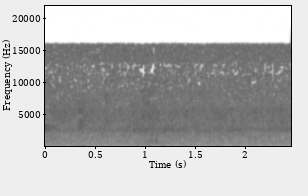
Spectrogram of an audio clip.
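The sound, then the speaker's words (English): Steady, quiet patter of raindrops falling, a soft continuous hiss with fine crackling texture and no voices, evenly spread across the whole moment. “And this sound of the raindrops is the teaching of the Dharma.”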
